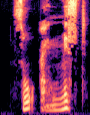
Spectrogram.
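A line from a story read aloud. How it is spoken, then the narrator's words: Mutter. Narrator (German): murmelte er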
